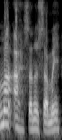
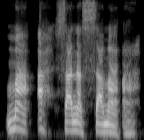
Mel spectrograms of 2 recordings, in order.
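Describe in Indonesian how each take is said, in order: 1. Akhirannya memakai vokal u dan i. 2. Kedua akhiran memakai vokal a. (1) "apakah yang paling indah di langit?" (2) "kalau kagum"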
